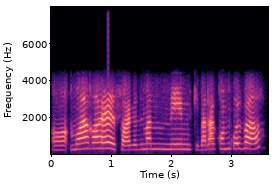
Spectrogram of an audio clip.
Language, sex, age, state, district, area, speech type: Assamese, female, 18-30, Assam, Sivasagar, rural, conversation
